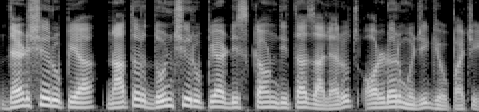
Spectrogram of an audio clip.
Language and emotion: Goan Konkani, neutral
